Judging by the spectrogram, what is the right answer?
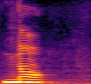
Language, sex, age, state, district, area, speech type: Assamese, female, 18-30, Assam, Charaideo, urban, read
